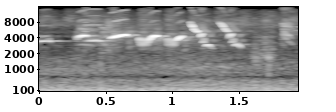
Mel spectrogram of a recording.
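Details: Male double-collared seedeaters singing as a group with a female present; a fast string of sharp, high, slurred whistles repeats several times a second, then fades into quieter trailing notes over a low background hum.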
